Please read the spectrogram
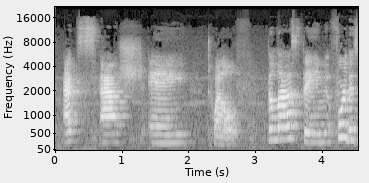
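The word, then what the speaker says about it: X Æ A-12: of letters and numbers apparently pronounced x-a-12 the last thing for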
